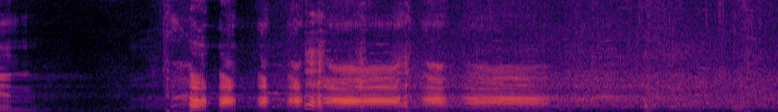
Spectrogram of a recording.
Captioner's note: laughter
